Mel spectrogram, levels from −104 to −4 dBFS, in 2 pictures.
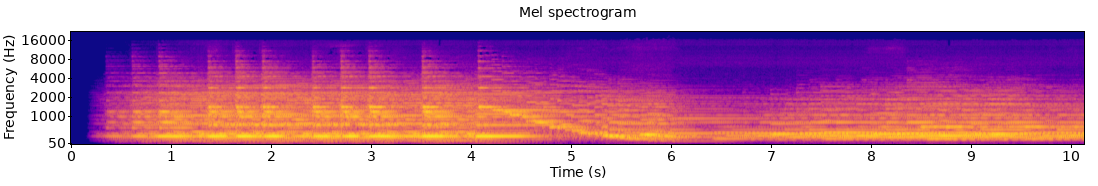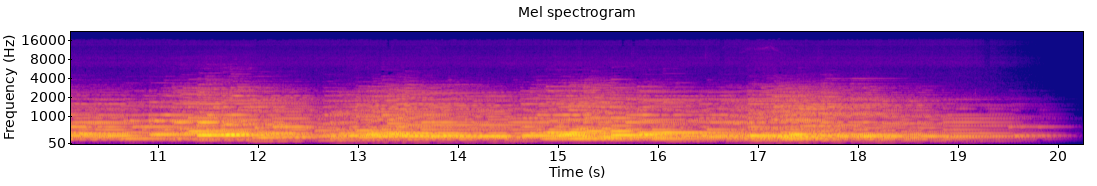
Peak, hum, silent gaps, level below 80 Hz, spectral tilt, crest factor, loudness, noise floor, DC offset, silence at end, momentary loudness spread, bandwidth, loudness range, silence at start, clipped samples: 0 dBFS; none; none; -74 dBFS; -6.5 dB/octave; 18 dB; -17 LUFS; -46 dBFS; under 0.1%; 0.45 s; 14 LU; 7.8 kHz; 7 LU; 0.35 s; under 0.1%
